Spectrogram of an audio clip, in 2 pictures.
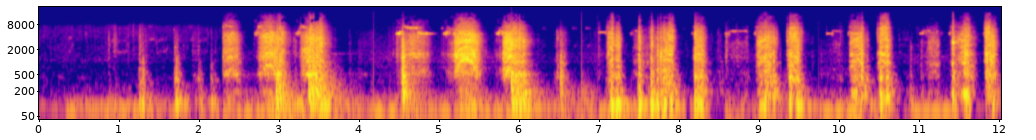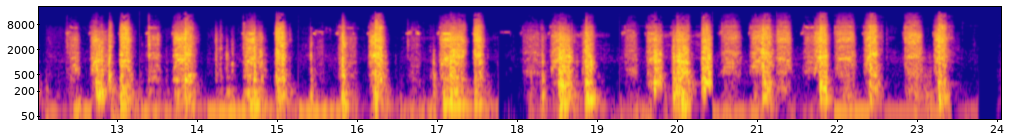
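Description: Tool working wood: a fast, uneven run of rasping strokes, about two to three a second, over a low steady rumble, with a brief break about three quarters of the way through.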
